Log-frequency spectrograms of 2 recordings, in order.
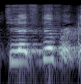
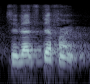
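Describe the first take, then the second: First: "See, that's different" said much higher and louder; emphatic preaching. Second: Said in the usual way. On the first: Shown as a demonstration. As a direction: drive "See, that's different" home with force.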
